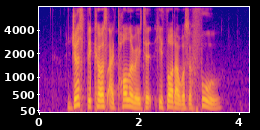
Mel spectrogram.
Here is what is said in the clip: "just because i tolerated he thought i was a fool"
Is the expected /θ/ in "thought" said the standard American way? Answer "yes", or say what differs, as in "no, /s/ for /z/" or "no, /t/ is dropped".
yes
